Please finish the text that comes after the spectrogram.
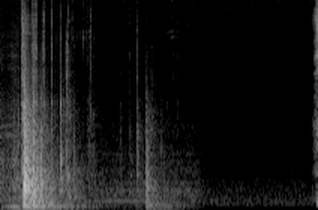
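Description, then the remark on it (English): Glass shatters in an office with a loud crash, scattering bright fragments as it fades, then a second smaller break follows about a second and a half later. No one speaks. “A few horror stories and some episodes of The X-Files came to mind as I swept up the glass in my office and debated what to do next.”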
